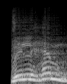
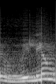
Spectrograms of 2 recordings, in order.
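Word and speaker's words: Wilhelm: तो शुरू करते हैं दोस्तों संरचनावाद के जनक विल्हेम वुंट ने, दोस्तों ध्यान रखेंगे आपने विलियम वुंट पढ़ा होगा। जर्मन में विलियम को विल्हेम प्रोनाउंस करते हैं, इसलिए उनका शुद्ध नाम है विल्हेम वुंट।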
